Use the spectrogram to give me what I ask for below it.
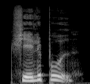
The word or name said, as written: fjællebod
